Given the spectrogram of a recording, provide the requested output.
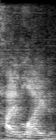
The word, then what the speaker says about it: Hydlide: the borrowed language, because it's written in katakana, which is Hai-do, Rai-do.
